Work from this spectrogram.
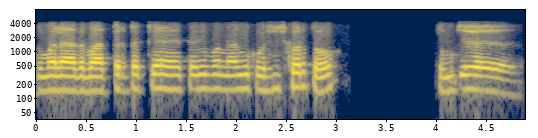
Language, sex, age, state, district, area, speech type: Marathi, male, 30-45, Maharashtra, Washim, rural, conversation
